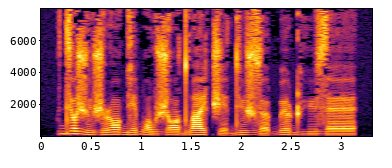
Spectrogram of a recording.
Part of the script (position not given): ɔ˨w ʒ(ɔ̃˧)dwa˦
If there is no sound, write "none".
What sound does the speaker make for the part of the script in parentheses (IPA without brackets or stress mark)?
ɔ˧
